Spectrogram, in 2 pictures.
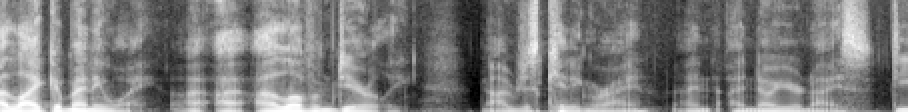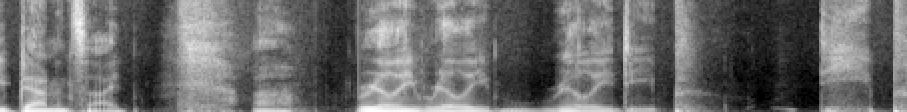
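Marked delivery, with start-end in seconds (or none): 2.4-7.9 soft, low teasing aside; quiet teasing. Real, not acted. 8.6-9.0 breathy whisper. Real, not acted. Teasing aside to Ryan.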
